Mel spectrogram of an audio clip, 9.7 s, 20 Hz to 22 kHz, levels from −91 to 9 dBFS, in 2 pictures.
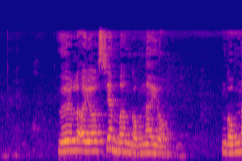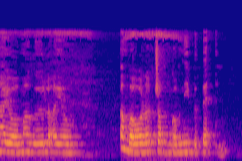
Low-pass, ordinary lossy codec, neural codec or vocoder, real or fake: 10.8 kHz; Opus, 64 kbps; none; real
